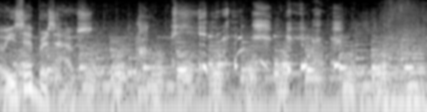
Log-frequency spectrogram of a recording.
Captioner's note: oinks and giggles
